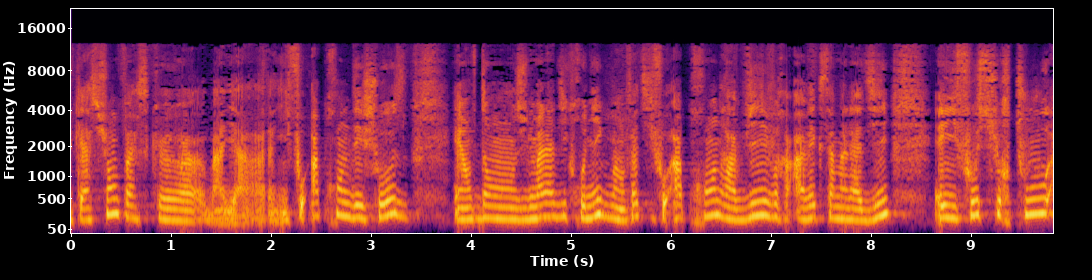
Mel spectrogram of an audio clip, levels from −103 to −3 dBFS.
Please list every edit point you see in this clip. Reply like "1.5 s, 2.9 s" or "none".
4.0 s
